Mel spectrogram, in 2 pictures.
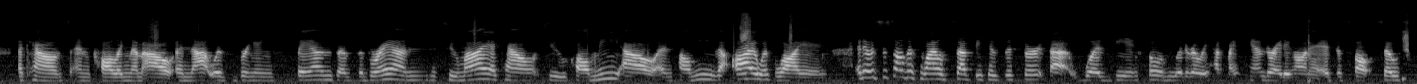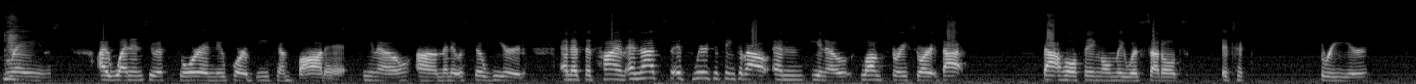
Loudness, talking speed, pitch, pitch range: -21 LUFS, 210 wpm, 195 Hz, 175-220 Hz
